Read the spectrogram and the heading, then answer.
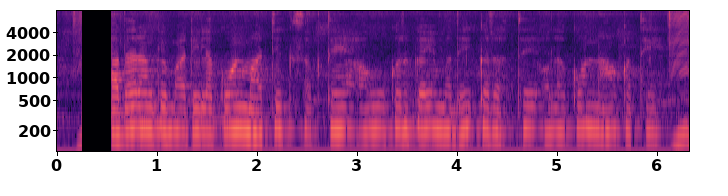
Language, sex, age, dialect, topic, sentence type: Chhattisgarhi, female, 18-24, Northern/Bhandar, agriculture, question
